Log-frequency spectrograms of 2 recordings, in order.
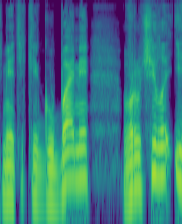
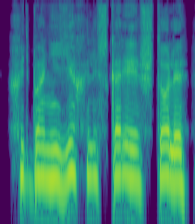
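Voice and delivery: higher-pitched, mildly grumbling wish; 5 semitones higher than usual. A narrator's reading. Denny waits by the fire for the visitors, grumbling. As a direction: grumble with a touch of impatience. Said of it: "проворчал Дэнни".

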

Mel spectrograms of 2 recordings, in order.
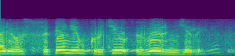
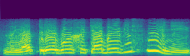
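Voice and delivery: indignant demand, pitched high; angry high-pitched protest; thundering; 6 semitones higher than usual. A narrator's reading. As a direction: demand answers with raised voice. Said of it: "гремел Марио".

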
